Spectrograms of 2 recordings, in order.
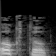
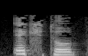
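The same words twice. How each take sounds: First: اکتب said "oktob", opening on short "o"; "oktob", with damme on the first letter of اکتب; damme on alif. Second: اکتب said "ektob", opening on short "e"; "ektob", with kasre on the first letter of اکتب; kasre on alif. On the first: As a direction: start اکتب with a rounded "o" sound. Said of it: "دمه دادیم". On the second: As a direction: start اکتب with an "e" instead of "o". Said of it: "چرا کسره ندادیم". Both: Shown as a demonstration.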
